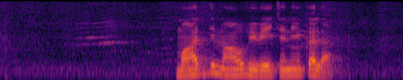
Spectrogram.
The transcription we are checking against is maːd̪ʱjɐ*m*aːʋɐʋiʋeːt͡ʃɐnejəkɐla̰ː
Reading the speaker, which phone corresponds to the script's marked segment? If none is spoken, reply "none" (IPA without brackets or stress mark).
m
